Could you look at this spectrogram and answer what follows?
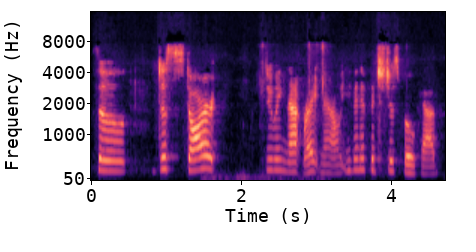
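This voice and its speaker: A woman's voice: fairly high pitch, measured pace, fairly bright tone. A young American woman talking casually in an interview, giving earnest, encouraging advice. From United States. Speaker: podcast guest, exchange student. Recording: dull lo-fi podcast recording.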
